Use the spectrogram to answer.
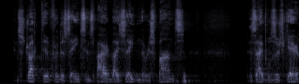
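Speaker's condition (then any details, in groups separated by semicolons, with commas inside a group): Laryngeal cancer after radiation; growth on voice box, treated with radiation and chemotherapy, voice box not removed; a little over a year since discovery, voice much better but not fully recovered; started preaching in a whisper, voice gaining strength, still affected, apologizes for listener discomfort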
